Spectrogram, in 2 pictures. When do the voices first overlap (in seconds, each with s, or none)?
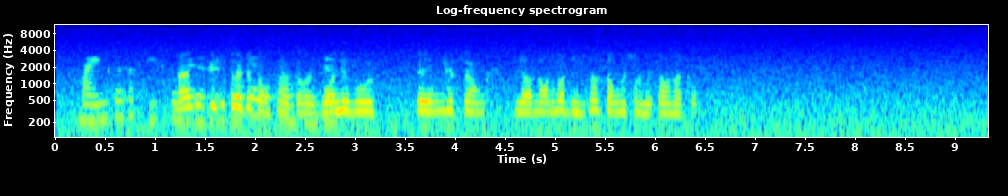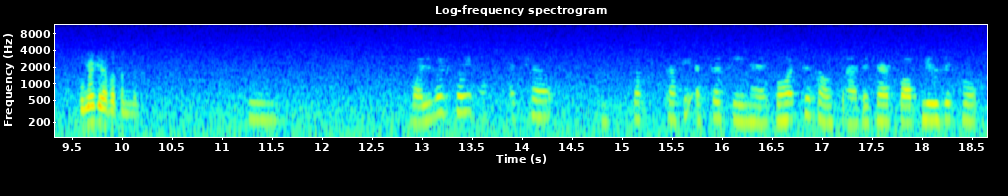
1.2 s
